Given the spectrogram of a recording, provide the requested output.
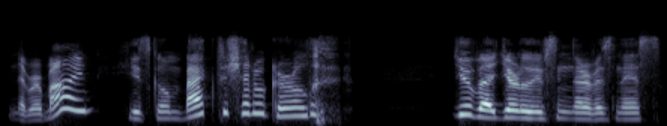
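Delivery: ordinary delivery, nothing marked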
